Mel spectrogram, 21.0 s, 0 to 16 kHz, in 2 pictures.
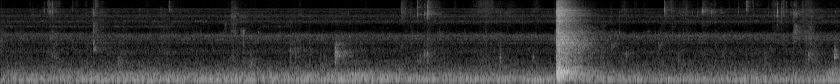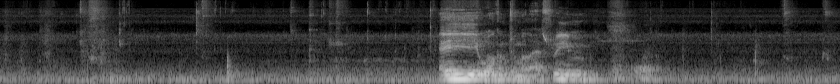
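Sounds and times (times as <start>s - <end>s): person chewing: 0.5s - 1.4s.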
